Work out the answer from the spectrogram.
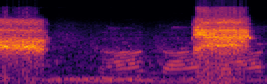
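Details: Hungry koel nestling begging: two loud, grating screeches about a second apart, with a man's voice murmuring between them.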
